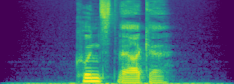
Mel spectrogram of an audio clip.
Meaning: nominative/accusative/genitive plural of Kunstwerk
- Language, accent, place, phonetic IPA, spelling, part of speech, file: German, Germany, Berlin, [ˈkʊnstˌvɛʁkə], Kunstwerke, noun, De-Kunstwerke.ogg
